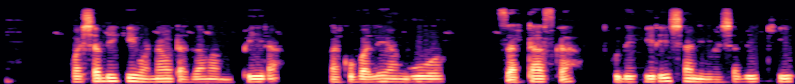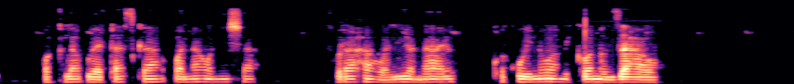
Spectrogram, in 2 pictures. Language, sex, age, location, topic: Swahili, male, 18-24, Kisumu, government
